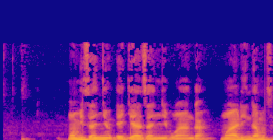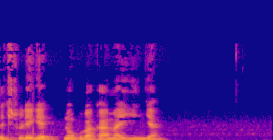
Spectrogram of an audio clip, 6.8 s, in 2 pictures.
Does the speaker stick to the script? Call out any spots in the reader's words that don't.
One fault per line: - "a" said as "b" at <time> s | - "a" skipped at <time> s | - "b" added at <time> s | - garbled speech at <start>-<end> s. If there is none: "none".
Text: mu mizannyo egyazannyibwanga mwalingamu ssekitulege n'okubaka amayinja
none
